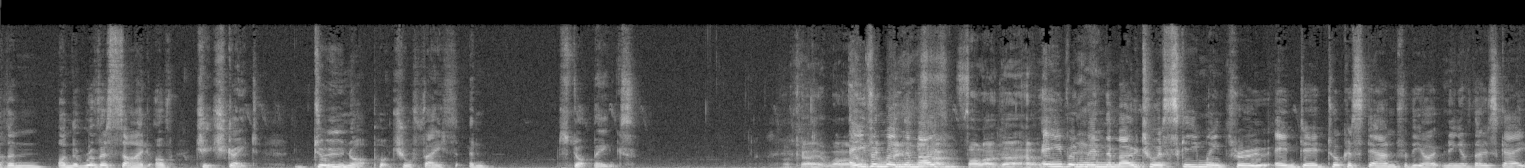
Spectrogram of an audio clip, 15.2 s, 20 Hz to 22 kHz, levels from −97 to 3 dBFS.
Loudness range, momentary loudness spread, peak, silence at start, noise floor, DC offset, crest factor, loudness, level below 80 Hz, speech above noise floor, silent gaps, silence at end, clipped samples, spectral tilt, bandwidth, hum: 11 LU; 12 LU; -2 dBFS; 0 s; -40 dBFS; under 0.1%; 12 dB; -14 LUFS; -40 dBFS; 26 dB; none; 0 s; under 0.1%; -5 dB/octave; 19 kHz; none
